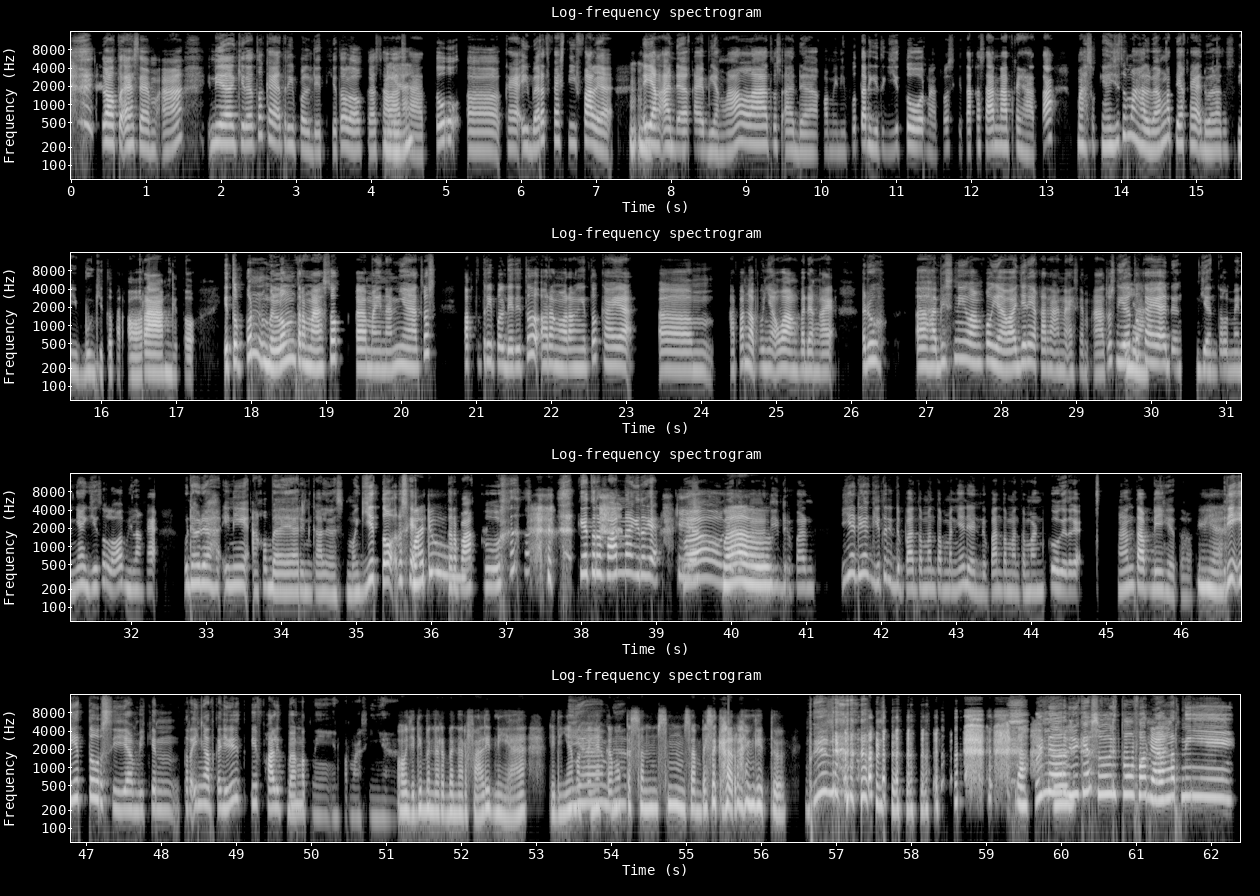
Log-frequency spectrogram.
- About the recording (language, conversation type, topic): Indonesian, advice, Bagaimana cara berhenti terus-menerus memeriksa akun media sosial mantan dan benar-benar bisa move on?
- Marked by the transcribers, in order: in English: "triple date"; in English: "triple date"; in English: "gentlemen-nya"; chuckle; other background noise; chuckle; tapping; tsk; "valid" said as "if halid"; laughing while speaking: "Bener! bener"; laughing while speaking: "sekarang"; laugh; in English: "move on"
